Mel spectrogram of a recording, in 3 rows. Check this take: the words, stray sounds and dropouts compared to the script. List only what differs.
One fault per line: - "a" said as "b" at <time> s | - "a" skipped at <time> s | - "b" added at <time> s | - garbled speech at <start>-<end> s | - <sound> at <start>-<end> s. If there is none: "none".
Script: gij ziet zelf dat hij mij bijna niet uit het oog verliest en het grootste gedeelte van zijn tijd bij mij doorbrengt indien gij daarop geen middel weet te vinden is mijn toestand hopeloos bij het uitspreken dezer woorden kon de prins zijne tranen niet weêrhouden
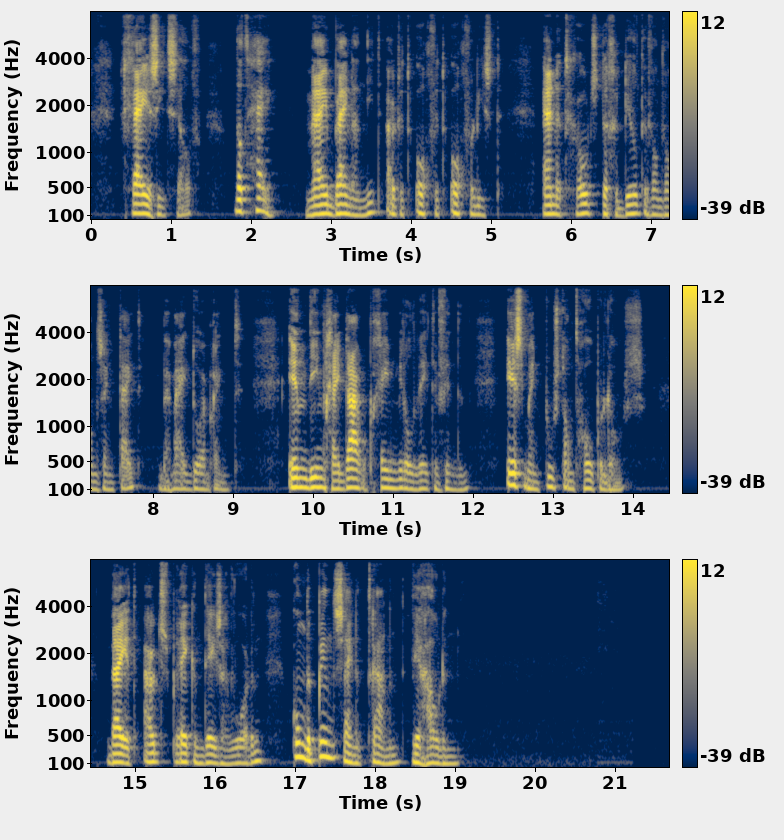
- "het oog" added at 4.3 s
- "van" added at 7.1 s
- "niet" skipped at 18.3 s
